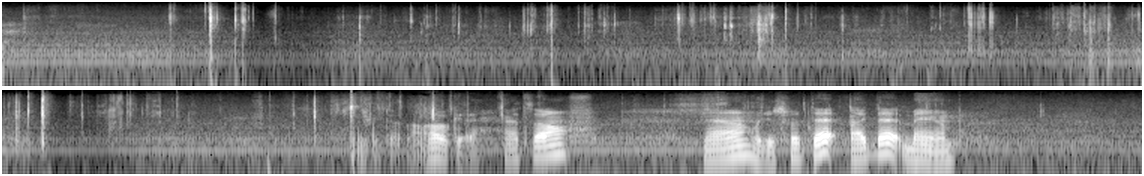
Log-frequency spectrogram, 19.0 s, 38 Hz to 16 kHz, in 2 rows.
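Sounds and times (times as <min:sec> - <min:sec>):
faint steady hum: 0:00.0 - 0:19.0
plastic film crinkling: 0:01.7 - 0:14.0.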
